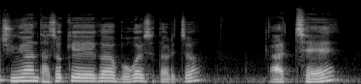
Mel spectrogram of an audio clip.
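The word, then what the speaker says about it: hache: 아체, 그죠? 왜? 소리가 안 나서 묵음이에요.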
